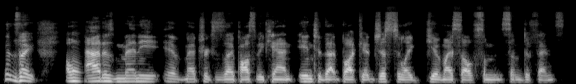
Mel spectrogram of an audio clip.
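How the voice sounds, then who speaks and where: A man, a startup CEO, talking casually as a podcast guest, loose and quick with many restarts and "you know" fillers. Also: medium pitch, fairly even intonation, dry recording, clean studio sound.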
